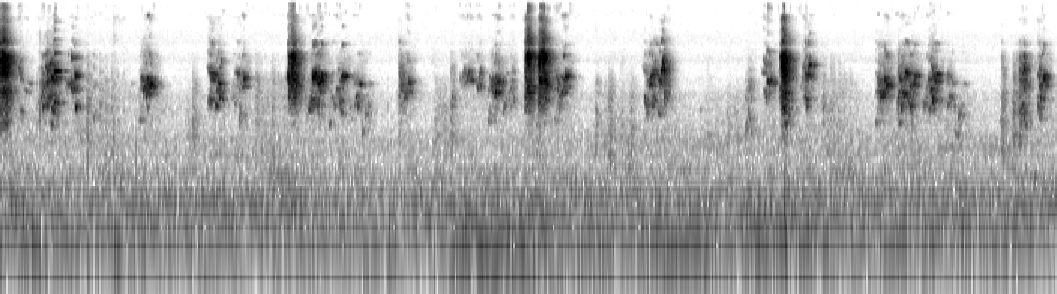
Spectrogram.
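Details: Relaxed budgerigars keep up a busy, uneven stream of scratchy chirps, squeaks and warbled notes, several loud bursts standing out.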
